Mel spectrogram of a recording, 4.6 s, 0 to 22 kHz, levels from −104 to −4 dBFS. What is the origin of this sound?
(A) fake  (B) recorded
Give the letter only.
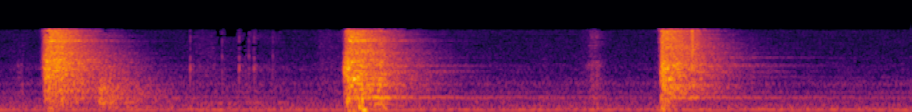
A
